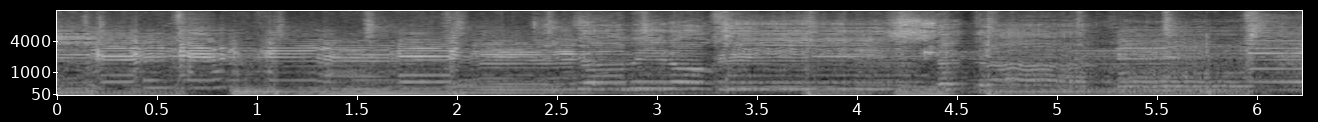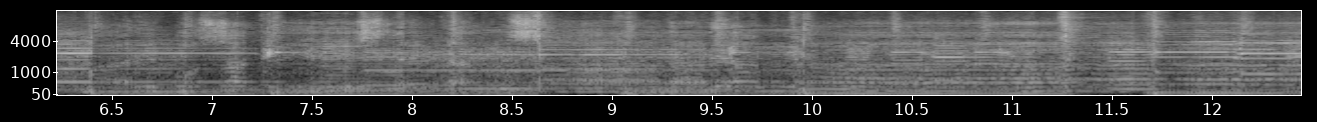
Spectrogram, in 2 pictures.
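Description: Live Argentine folk band playing a zamba, with strummed acoustic guitars over a deep bass line and a drum kit.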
